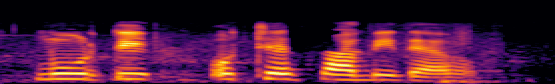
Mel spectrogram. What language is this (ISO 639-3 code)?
pan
